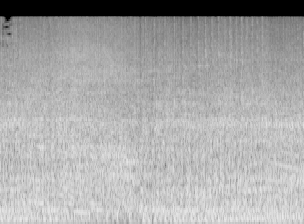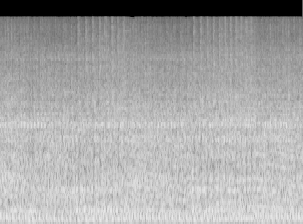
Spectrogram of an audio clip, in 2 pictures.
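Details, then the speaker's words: Cheap second-hand lawnmower engine, carburetor needing adjustment, run with engine shutoff in shutoff position: runs rough and uneven at low speed, won't rev, hunting; owner suspects fuel starvation. "That's in the shutoff position, and that seems to be where it runs the best, although it's not getting revs. It sounds like it's kind of starving for fuel."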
